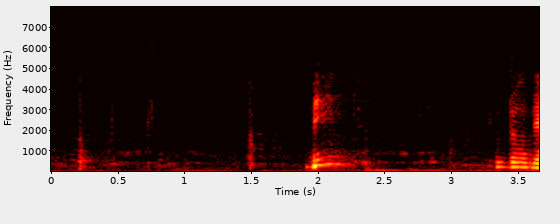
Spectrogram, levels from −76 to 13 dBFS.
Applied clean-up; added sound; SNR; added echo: neural mask model DeepFilterNet 3.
